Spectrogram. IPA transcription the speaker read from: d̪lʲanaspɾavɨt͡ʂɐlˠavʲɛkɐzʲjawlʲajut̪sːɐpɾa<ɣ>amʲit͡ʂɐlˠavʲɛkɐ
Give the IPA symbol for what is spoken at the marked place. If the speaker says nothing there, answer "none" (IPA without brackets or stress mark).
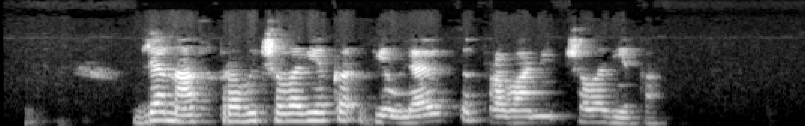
v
